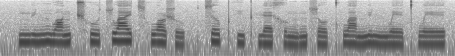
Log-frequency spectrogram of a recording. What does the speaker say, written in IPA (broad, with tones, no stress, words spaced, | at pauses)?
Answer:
my˧˥n n̪wɑ˧˥ŋʈ͡ʂʰu˧˥t͡swa˥ɪ̯ t͡sʰwɔ˥˩ʂu˩ | t͡sɹ̩˥ pʰi˧˥pʰɥɛ˧˥ xʊ˨˩ŋ ʊ˥˩ŋso˧˥ʊ̯ kʰwä˥˧n̪y˥˧n n̪we˥˩ɪ̯ t̪ʰwe˥ɪ̯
